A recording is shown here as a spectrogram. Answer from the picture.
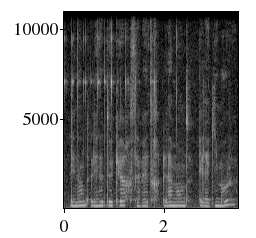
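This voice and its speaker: Soft-spoken and at a medium pitch, a woman talks at a fairly slow pace over noticeable background noise. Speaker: ASMR creator. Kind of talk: ASMR casual talk to camera.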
